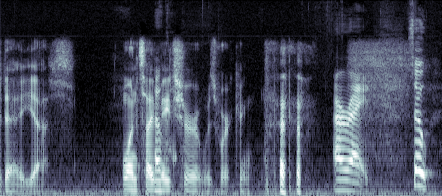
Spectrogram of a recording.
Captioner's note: laughs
